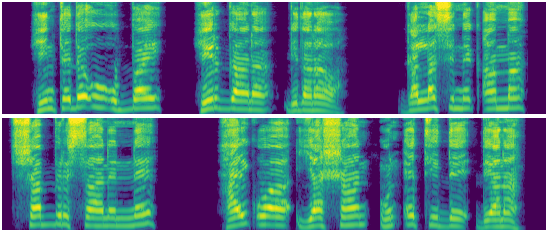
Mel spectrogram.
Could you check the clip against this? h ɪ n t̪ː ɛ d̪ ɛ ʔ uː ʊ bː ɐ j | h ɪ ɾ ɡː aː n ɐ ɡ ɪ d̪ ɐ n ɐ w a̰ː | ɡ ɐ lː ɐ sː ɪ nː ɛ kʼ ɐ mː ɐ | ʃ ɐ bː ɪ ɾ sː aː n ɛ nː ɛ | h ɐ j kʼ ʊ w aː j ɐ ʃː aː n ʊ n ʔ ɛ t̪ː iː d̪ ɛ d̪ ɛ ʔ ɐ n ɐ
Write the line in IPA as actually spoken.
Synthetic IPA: h ɪ n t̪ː ɛ d̪ ɛ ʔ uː ʊ bː ɐ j | h ɪ ɾ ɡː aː n ɐ ɡ ɪ d̪ ɐ n ɐ w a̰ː | ɡ ɐ lː ɐ sː ɪ nː ɛ kʼ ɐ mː ɐ | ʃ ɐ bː ɪ ɾ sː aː n ɛ nː ɛ | h ɐ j kʼ ʊ w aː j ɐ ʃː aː n ʊ n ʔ ɛ t̪ː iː d̪ ɛ d̪ ɛ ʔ ɐ n ɐ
